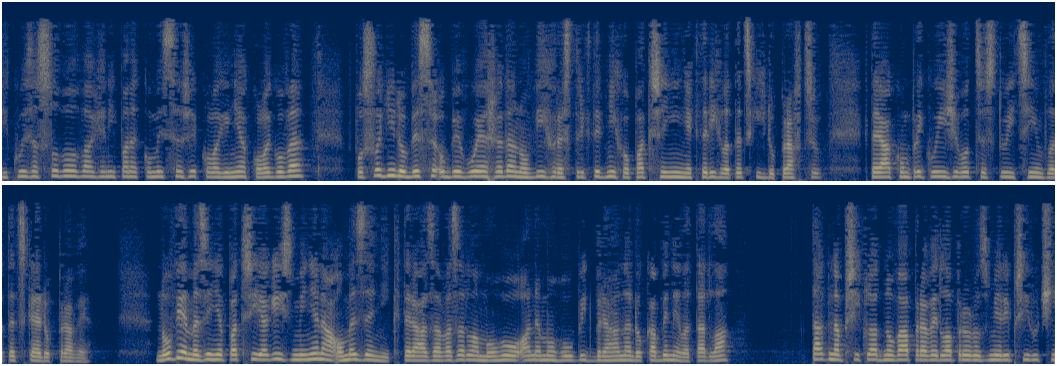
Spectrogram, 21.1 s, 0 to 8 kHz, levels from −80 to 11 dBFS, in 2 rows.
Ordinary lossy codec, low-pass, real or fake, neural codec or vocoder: MP3, 32 kbps; 7.2 kHz; fake; codec, 16 kHz, about 1 kbps, DyCAST, with the encoder's durations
